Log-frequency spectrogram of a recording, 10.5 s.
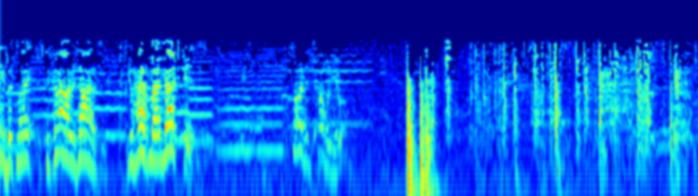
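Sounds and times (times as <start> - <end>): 
speech: 0.0 - 3.1, 4.4 - 5.3
door being locked and barred: 6.1 - 10.4.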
